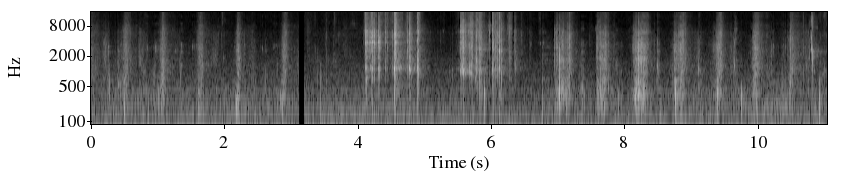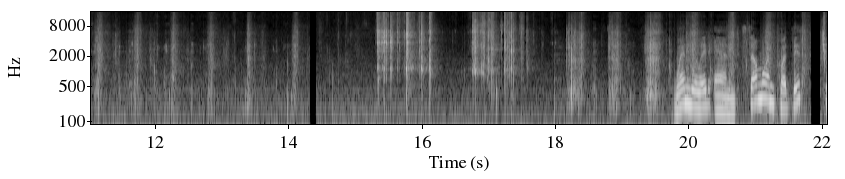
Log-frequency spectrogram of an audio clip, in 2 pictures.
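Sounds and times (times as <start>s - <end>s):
person chewing crisp food: 0.0s - 21.8s.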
